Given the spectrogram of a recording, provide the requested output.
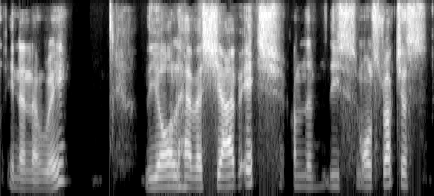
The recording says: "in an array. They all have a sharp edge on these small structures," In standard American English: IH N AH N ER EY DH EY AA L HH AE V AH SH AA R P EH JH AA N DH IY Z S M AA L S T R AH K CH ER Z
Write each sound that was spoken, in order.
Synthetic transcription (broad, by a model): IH N AH N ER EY DH EY AA L HH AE V AH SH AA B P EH CH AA N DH IY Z S M AA L S T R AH K CH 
